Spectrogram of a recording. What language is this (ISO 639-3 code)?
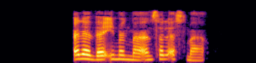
ara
